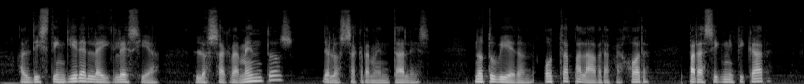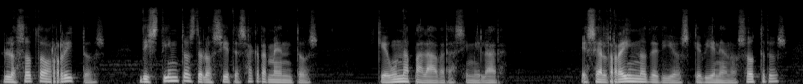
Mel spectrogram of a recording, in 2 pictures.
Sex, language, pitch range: male, Spanish, 100-125 Hz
